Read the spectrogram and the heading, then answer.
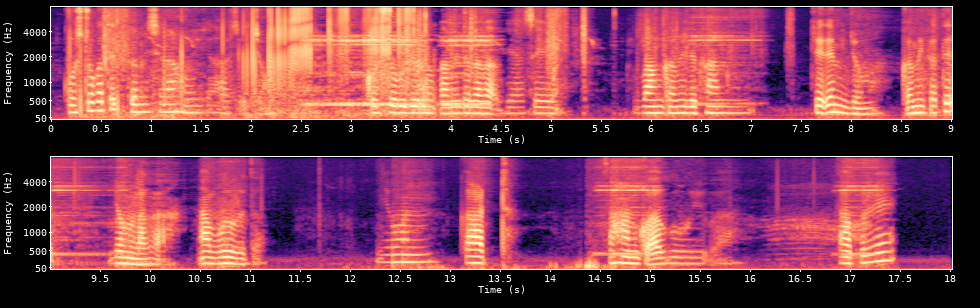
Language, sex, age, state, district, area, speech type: Santali, female, 18-30, West Bengal, Purulia, rural, spontaneous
